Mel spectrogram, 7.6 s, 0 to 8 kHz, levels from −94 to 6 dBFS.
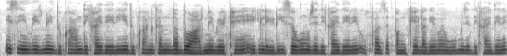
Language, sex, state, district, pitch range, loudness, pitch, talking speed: Hindi, female, Bihar, Lakhisarai, 165-180 Hz, -24 LUFS, 170 Hz, 290 wpm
